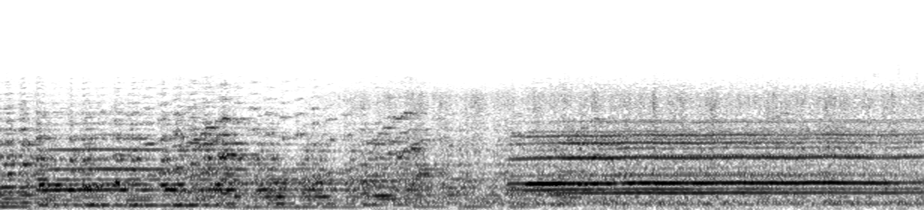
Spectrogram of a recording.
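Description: A three-car steam train rumbles steadily along the tracks through a valley a few miles from the town of Oakton, loud, with no voices. A sustained whistle-like tone joins partway through and carries on to the end.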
